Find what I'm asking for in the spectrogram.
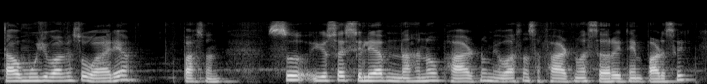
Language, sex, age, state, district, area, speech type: Kashmiri, male, 30-45, Jammu and Kashmir, Shopian, rural, spontaneous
